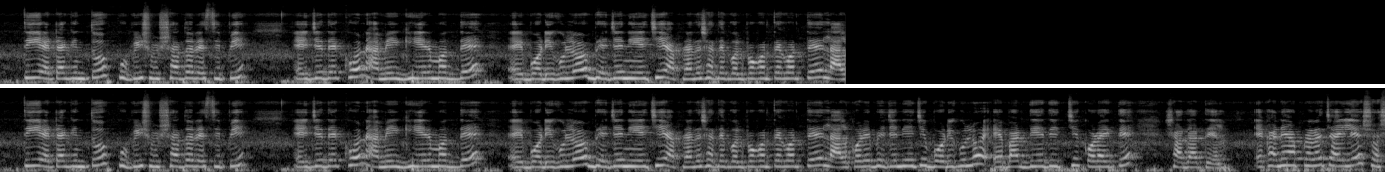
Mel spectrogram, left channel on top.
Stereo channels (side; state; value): left; drops out; at 8.5 s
